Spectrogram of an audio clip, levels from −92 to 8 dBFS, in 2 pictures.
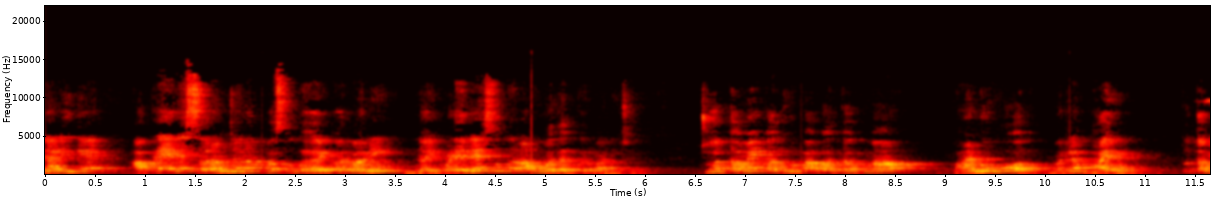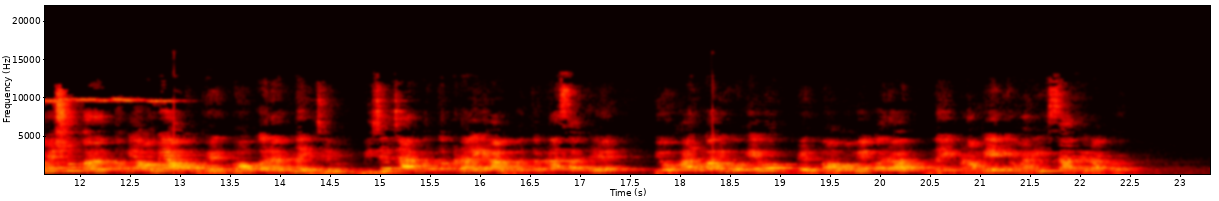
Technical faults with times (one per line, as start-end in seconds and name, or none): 2.17-21.02 clock drift buffer slips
